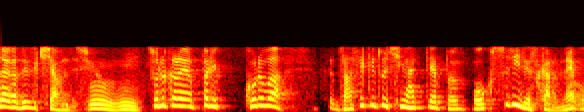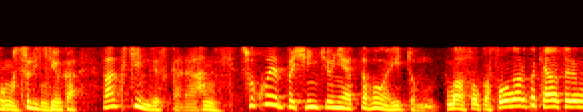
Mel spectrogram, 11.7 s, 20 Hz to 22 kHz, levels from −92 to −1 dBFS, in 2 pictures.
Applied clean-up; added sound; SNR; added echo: neural mask model Resemble Enhance denoiser.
